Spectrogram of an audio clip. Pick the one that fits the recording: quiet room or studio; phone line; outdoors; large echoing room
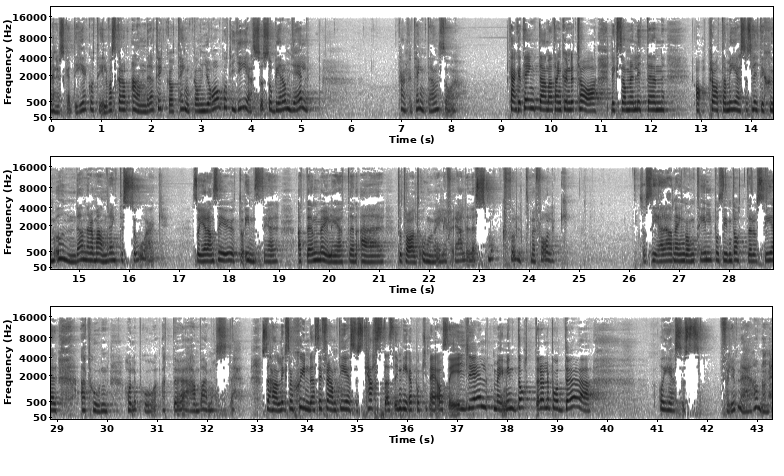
large echoing room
